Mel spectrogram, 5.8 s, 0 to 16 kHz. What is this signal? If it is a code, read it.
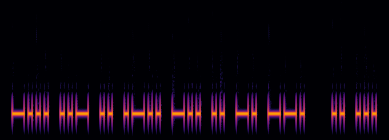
Morse code, heard as a keyed tone, about 20 wpm, 700 Hz. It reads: BUILDING IS
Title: Sentences from Top 1000 Words - Review Part 5 - 20wpm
